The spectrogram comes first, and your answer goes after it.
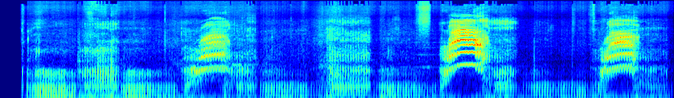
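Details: Domestic cat purring while showing affection to its owner, a low steady rumble running beneath three loud, rising-and-falling meows spaced a few seconds apart.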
